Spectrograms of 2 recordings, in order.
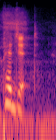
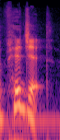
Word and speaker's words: Pidgeot: is it Pidgeotto no dang it Pidgeot Pidge pidet it is PID pidet or Pidgeot how do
